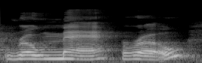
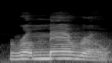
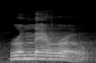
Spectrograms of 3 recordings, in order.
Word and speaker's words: Romero: I wouldn't say something like Romero, but I would turn it into a schwa, Romero, and then close it with a long O sound at the end, not Romero, because you never end a word with O in American English. Since it's at the end, I would turn it into a long O, Romero.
